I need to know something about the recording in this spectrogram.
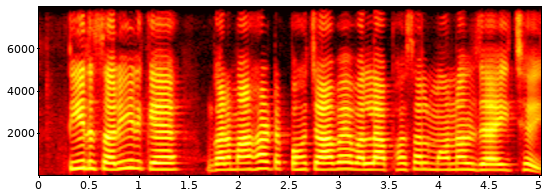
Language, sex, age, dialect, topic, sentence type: Maithili, female, 36-40, Eastern / Thethi, agriculture, statement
